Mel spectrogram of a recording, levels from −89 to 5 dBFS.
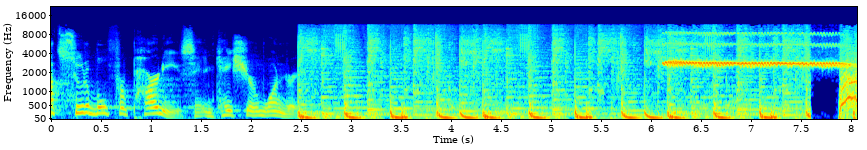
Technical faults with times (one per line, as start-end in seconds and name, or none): none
